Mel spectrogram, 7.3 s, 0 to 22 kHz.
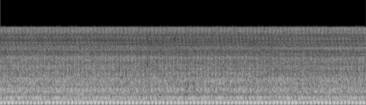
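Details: Yamaha FZ V2 at idle: steady, evenly spaced knocking pulse of about three or four a second over a low hum; abnormal engine noise, cause not pinned down.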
